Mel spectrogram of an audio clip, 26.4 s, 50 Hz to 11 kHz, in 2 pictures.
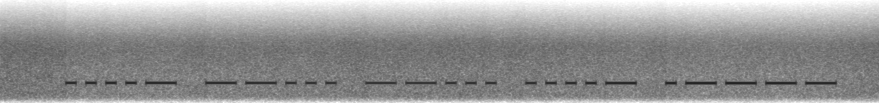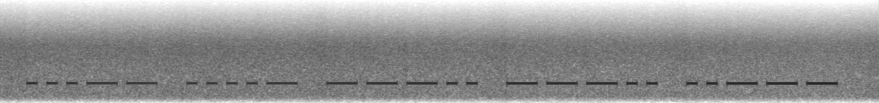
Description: Morse code, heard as a keyed tone, machine-sent, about 8 wpm, 690 Hz, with radio static. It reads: 47741 34882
